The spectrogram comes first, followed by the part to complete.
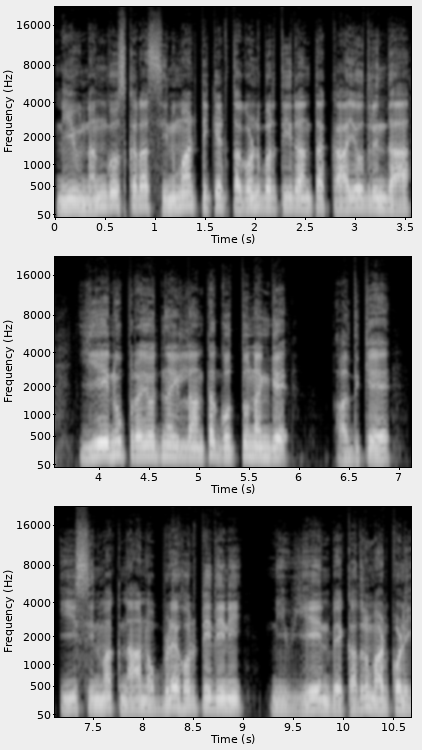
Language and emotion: Kannada, disgusted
